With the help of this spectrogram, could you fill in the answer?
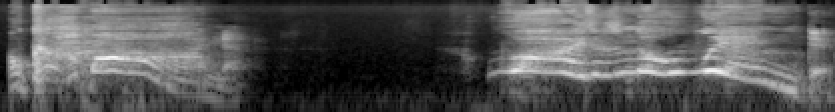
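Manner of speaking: high, loud, drawn-out frustrated yell. Real, not acted. Gamer yelling at her failed throw, frustrated. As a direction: wail at the bad luck.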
